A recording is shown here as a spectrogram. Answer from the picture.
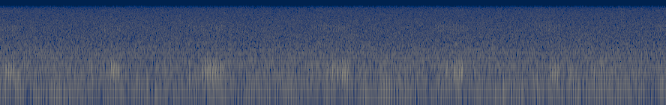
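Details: Domestic cat purring while kneading on a sheepskin: a soft, low rumble that swells in regular pulses about every one and a half seconds over steady faint hiss.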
